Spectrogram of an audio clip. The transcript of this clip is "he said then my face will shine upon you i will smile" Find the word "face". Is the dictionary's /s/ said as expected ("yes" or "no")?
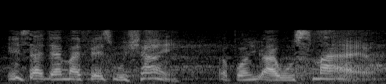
yes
